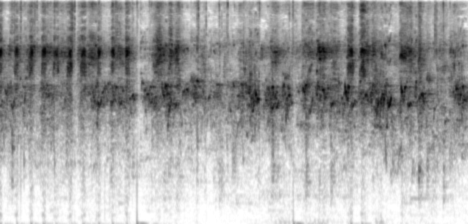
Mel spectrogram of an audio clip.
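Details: Pet budgerigars in full chorus: a constant, high-pitched mix of warbling, chirping and scratchy squawks from several birds at once, steady in loudness throughout.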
